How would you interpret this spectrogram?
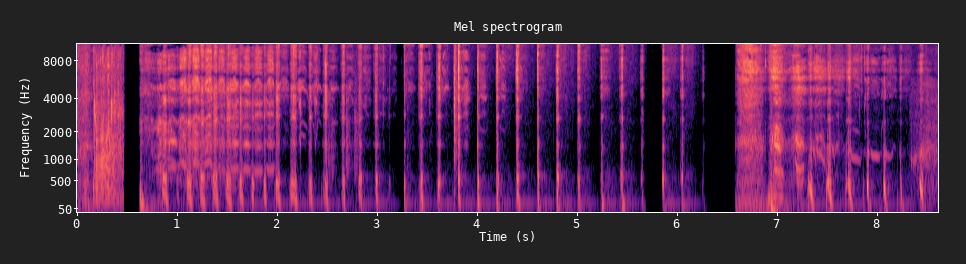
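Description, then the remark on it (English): A long, sputtering fart sound effect, played by pressing a soundboard button, rattles out in rapid, regular bursts, pausing briefly before a final wet flourish. It is loud and cartoonish, with no voices. “And then it took us billions of years to develop into being able to be like, Siege, press the fart button.”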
